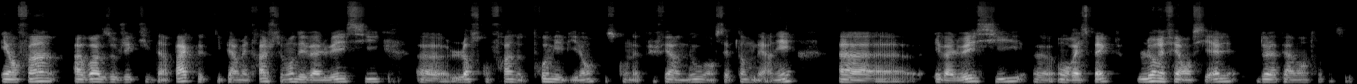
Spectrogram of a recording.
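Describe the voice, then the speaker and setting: A man's voice: on the low side, moderate pace, gravelly, fairly bright tone. A French man giving a presentation at a meetup, speaking hesitantly with many fillers and restarts. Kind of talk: presentation talk.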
